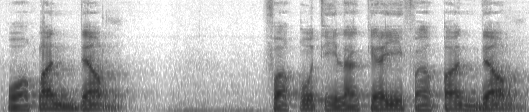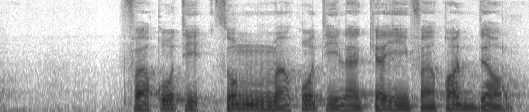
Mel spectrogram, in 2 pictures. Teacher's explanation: Kemudian pada kata ayat ke-18 wa qaddar, nah ini juga dibaca dengan tebal namun tidak memonyongkan bibir, tidak wa qaddar, ya.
